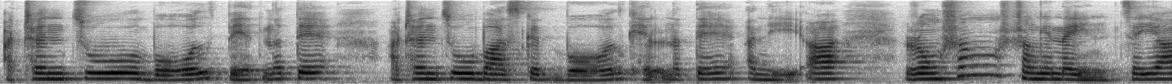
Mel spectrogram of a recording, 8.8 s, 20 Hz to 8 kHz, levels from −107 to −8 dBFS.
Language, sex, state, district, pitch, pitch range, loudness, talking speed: Mizo, female, Mizoram, Aizawl, 200 Hz, 185-205 Hz, -16 LUFS, 150 wpm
